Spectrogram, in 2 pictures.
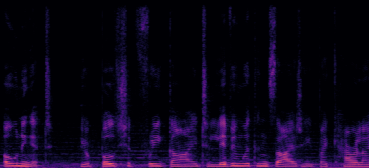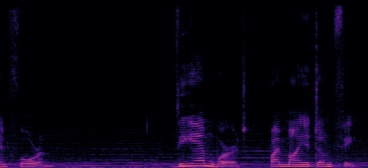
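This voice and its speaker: A woman presenter reading out award nominees. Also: on the low side. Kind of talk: announcing. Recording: music and crowd behind.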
